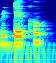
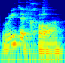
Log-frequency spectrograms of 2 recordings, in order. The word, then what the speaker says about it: Redecor: Oh, so what I love about Redeco? How do you pronounce it? Redecor. Redecor. Yeah, it's like redecorating just without the eating.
